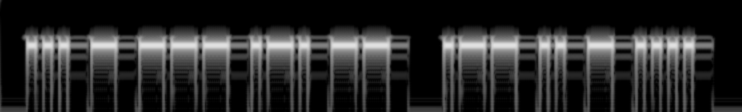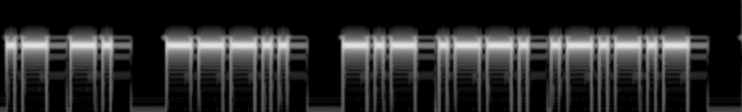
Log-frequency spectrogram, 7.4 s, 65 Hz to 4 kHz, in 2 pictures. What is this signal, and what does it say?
Morse code, heard as a keyed tone, about 30 wpm, 750 Hz. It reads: STORM WITH AN 8 KP.
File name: Morse / 30WPM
